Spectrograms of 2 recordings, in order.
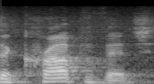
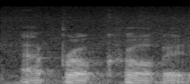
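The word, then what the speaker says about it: Akrapovič: Akrapovich, yeah. We could get that. Remus, I'll have to double check, but for sure, what? It's Akrapovich, isn't it? Not Aprokrovich, whatever.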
